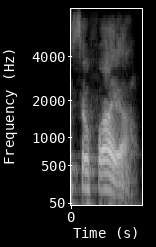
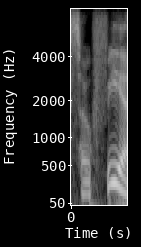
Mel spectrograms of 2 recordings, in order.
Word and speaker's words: Sophia: All those years of training to Sophia. Wrong. Okay. Right. We have letters written from her family that very clearly say, no, it's Sophia, and it's all spelled out in the pronunciation.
